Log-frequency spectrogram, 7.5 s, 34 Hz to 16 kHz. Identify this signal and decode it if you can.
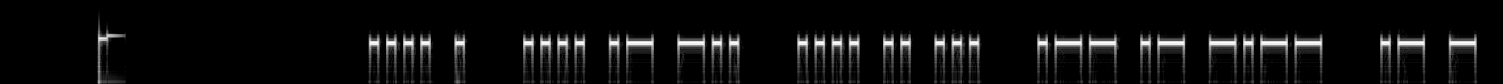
Morse code, heard as a keyed tone, about 28 wpm, 700 Hz. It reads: HE HAD HIS WAY AT
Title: Sentences from Top 1600 Words 28wpm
